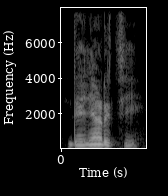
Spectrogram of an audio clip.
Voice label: "defañ rwci", Apatani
